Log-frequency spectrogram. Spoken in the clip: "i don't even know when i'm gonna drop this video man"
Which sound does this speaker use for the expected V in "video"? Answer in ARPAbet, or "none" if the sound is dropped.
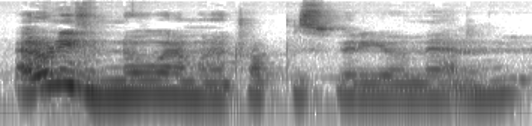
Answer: V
